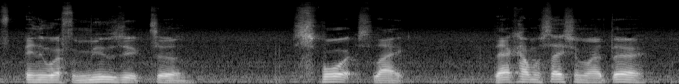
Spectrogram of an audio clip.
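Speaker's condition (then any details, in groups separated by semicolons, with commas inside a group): ALS; speech progressively lost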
